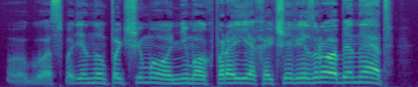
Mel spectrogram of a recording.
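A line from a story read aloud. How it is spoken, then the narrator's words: Groaning. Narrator (Russian): простонал Бобби Терри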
